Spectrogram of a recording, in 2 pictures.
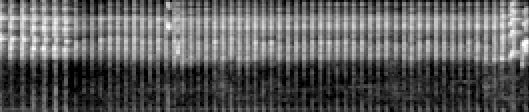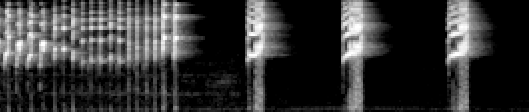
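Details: A fighter lovebird's long ngekek, used to provoke other lovebirds into answering: seven seconds of rapid, harsh, high chatter, followed by three separate loud, sharp shrieks about a second apart.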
